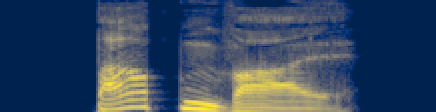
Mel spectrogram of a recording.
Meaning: baleen whale
- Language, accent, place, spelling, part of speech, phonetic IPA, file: German, Germany, Berlin, Bartenwal, noun, [ˈbaʁtn̩ˌvaːl], De-Bartenwal.ogg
